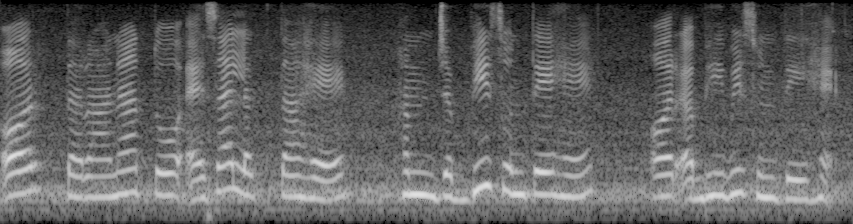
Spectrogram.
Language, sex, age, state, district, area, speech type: Urdu, female, 18-30, Telangana, Hyderabad, urban, spontaneous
